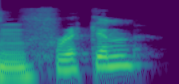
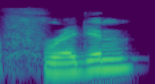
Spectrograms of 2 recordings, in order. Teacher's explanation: You can't even have a plosive K in there. You have to phonate.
